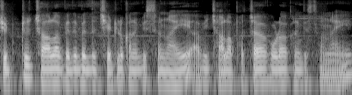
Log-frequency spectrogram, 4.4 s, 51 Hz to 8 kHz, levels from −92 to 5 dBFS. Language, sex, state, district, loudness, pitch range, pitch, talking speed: Telugu, male, Telangana, Hyderabad, -21 LUFS, 95-105 Hz, 100 Hz, 150 wpm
